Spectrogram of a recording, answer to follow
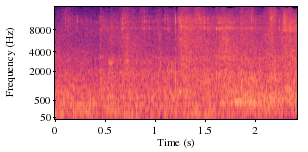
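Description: Table tennis ball clicking sharply off the bats and the table several times during a rally, over a murmur of voices in a large hall.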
